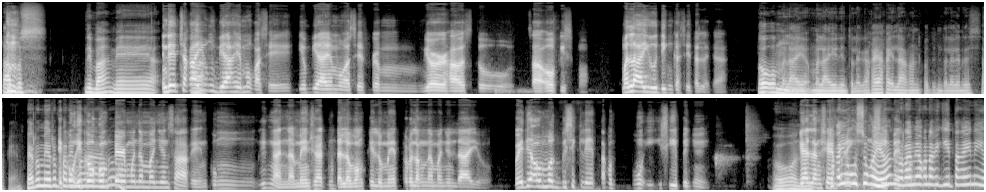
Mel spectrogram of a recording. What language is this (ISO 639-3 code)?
fil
